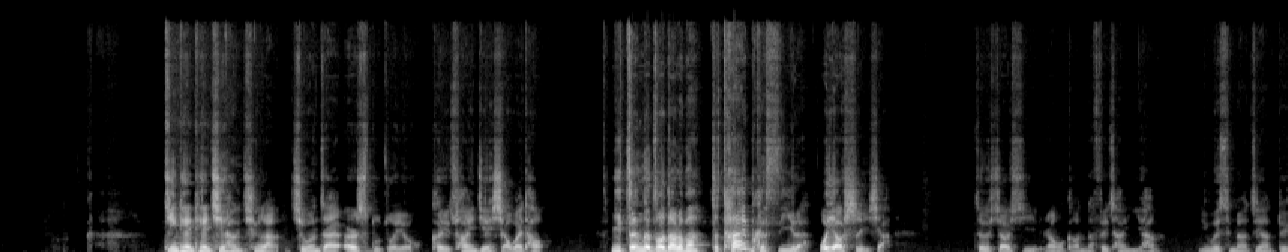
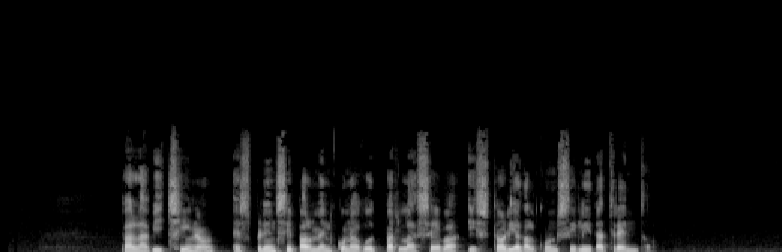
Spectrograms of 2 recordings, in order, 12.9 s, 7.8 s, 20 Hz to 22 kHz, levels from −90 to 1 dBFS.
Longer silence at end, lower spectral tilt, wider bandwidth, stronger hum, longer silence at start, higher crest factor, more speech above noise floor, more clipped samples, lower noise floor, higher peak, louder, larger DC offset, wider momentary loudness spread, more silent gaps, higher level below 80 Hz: second, 0 s vs 1.35 s; about the same, -5.5 dB/octave vs -6 dB/octave; first, over 20 kHz vs 10.5 kHz; neither; first, 1.65 s vs 1.25 s; about the same, 20 dB vs 20 dB; first, 60 dB vs 50 dB; neither; first, -79 dBFS vs -75 dBFS; first, 0 dBFS vs -6 dBFS; first, -18 LUFS vs -25 LUFS; neither; first, 25 LU vs 8 LU; neither; first, -60 dBFS vs -74 dBFS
